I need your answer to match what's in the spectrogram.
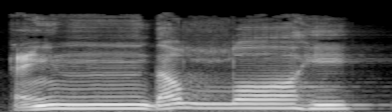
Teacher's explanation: لام لفظ الجلالة المفخمة تقرأ هكذا: عند الله، فخمت لأنها سبقت بحرف مفتوح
